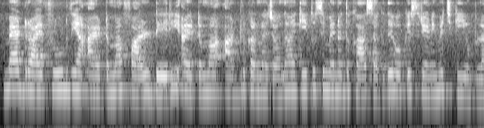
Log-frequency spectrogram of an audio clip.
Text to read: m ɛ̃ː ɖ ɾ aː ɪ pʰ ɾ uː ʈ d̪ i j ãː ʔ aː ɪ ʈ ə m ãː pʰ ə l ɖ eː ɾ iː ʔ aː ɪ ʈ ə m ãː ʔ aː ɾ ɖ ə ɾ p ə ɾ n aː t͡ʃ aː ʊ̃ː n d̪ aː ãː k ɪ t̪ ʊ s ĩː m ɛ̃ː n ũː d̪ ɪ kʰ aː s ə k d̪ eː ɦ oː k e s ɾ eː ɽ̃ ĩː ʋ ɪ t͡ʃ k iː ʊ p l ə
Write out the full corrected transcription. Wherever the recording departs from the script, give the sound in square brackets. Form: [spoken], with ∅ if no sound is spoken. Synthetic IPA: m ɛ̃ː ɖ ɾ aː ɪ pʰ ɾ uː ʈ d̪ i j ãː ʔ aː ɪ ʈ ə m ãː pʰ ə l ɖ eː ɾ iː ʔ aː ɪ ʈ ə m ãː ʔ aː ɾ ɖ ə ɾ [k] ə ɾ n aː t͡ʃ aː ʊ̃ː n d̪ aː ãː k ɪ t̪ ʊ s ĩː m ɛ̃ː n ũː d̪ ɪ kʰ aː s ə k d̪ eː ɦ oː k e s ɾ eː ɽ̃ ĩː ʋ ɪ t͡ʃ k iː ʊ p l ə

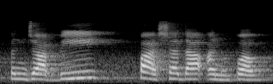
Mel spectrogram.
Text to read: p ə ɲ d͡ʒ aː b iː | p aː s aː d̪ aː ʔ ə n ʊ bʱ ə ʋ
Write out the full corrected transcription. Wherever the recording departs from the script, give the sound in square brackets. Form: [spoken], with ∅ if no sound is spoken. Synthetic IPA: p ə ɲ d͡ʒ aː b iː | p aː [ʃ] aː d̪ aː ʔ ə n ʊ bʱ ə ʋ

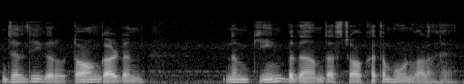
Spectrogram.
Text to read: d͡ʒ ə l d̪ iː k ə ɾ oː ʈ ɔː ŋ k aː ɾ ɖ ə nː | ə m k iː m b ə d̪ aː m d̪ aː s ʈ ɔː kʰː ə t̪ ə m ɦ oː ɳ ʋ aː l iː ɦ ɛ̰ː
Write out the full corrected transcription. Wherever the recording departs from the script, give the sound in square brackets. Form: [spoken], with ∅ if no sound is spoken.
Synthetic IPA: d͡ʒ ə l d̪ iː k ə ɾ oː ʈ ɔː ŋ [ɡ] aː ɾ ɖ ə nː | ə m k iː [n] b ə d̪ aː m d̪ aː s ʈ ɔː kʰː ə t̪ ə m ɦ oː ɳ ʋ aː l [aː] ɦ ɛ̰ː

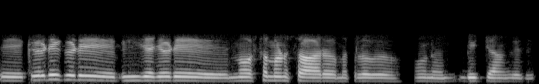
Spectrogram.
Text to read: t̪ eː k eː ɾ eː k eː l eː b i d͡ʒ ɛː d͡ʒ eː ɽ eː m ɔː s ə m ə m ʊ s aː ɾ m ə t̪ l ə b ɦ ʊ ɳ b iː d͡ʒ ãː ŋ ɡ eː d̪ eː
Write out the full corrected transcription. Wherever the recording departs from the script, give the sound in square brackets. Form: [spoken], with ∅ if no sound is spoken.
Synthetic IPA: t̪ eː k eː [ɽ] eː k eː [ɽ] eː b [iː] d͡ʒ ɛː d͡ʒ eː ɽ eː m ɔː s ə m ə [n] ʊ s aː ɾ m ə t̪ l ə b ɦ ʊ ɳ b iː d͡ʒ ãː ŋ ɡ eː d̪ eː

